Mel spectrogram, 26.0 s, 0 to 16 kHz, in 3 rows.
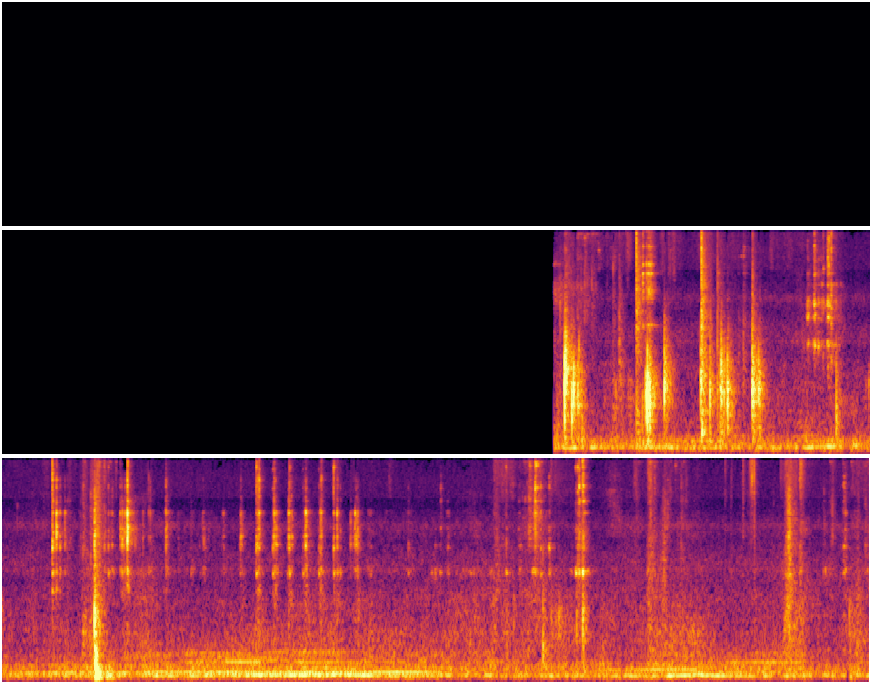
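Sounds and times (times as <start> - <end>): small hard objects clicking: 14.2 - 17.1
faint low hum: 14.5 - 26.0.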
